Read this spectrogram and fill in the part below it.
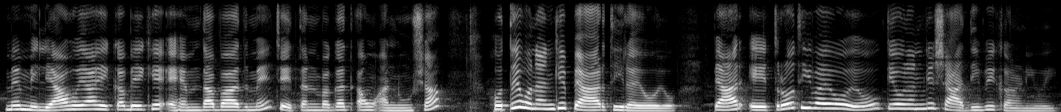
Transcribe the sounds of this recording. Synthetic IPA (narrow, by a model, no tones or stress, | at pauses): mẽmɪlijaɦʊjaɦɪkəɓekʰeʔɐɦəmd̪aːbaːd̪mẽt͡ɕeːt̪ənbɐɡət̪ɛ̃ũʔɐnuːʃa | hot̪eɦʊnənɪ̆kʰeːpjaːɾt̪ʰiɾɐɦjoɦʊjo | pjaːɾeːt̪ɪɾot̪ʰiʋɐjoɦʊjokeʊn̤ənɪ̆kʰeːʃaːd̪ibɪkɐɾɽ̃iɦuiː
